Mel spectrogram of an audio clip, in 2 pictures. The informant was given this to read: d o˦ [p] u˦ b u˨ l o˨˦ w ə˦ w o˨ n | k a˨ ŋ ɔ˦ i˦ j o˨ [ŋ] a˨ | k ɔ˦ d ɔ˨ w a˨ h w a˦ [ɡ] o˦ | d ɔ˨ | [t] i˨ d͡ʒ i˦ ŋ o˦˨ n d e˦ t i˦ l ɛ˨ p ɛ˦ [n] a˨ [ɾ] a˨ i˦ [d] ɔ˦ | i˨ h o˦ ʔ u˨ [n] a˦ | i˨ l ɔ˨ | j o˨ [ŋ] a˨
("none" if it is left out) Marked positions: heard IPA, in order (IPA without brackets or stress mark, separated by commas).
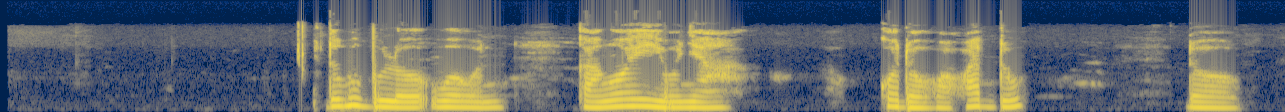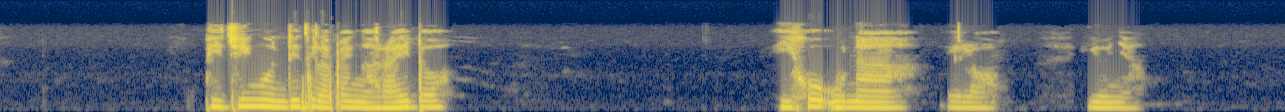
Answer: b, ɲ, d, p, ŋ, ɾ, d, n, ɲ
